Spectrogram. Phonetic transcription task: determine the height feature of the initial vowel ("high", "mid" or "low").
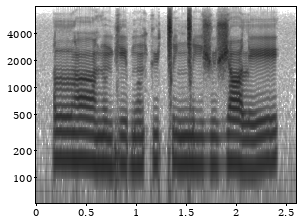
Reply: low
